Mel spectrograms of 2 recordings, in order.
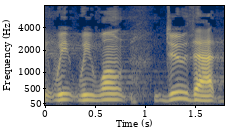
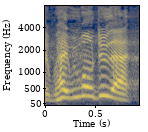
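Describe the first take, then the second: First: Said in the usual way. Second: "we won't do that" louder, higher, hitting "won't"; blunt defiant refusal. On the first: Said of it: "and they say". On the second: Shown as a demonstration. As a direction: snap back a flat no at the king. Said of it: "they don't say it like that".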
